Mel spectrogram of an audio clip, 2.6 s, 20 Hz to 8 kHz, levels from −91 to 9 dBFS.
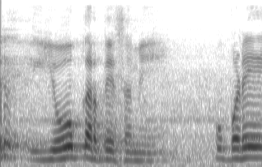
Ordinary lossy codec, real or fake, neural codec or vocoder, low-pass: none; fake; codec, 44.1 kHz, 7.8 kbps, Pupu-Codec; 7.2 kHz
